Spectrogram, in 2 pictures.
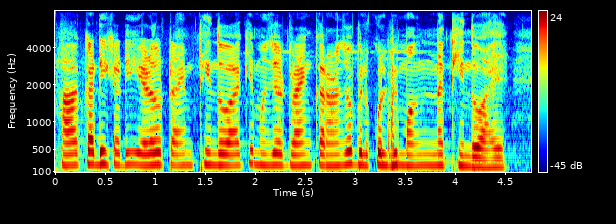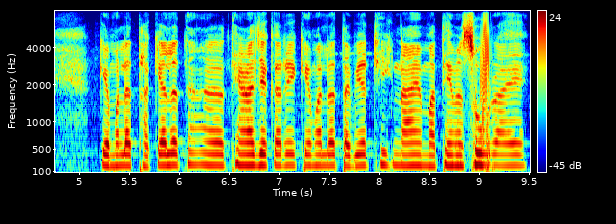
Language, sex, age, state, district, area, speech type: Sindhi, female, 45-60, Uttar Pradesh, Lucknow, urban, spontaneous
